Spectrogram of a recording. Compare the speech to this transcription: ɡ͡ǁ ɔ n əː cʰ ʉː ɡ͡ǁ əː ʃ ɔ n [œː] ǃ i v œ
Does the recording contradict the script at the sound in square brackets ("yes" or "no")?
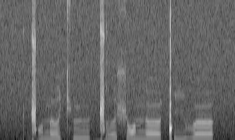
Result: no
